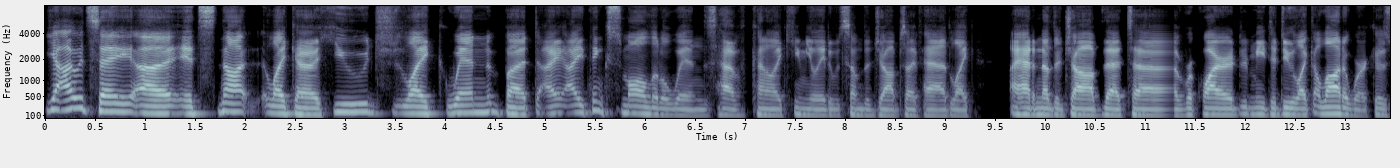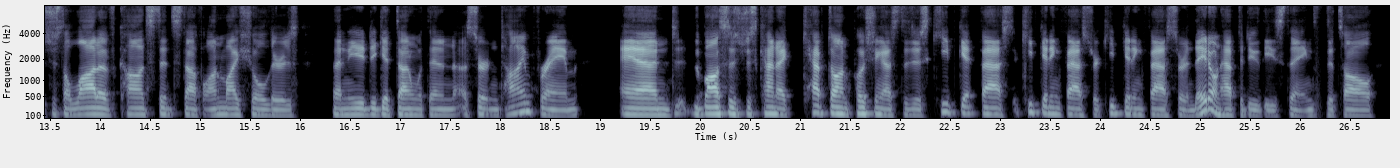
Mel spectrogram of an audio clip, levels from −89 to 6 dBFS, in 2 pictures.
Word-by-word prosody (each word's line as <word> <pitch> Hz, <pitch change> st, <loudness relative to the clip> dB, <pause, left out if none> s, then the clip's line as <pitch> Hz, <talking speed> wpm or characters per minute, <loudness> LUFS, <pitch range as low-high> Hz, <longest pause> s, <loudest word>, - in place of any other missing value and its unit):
Yeah, 210 Hz, +2 st, +2 dB
I 210 Hz, +3 st, +6 dB
would 240 Hz, -4 st, -1 dB
say, 175 Hz, -2 st, +5 dB
uh, 140 Hz, -1 st, +7 dB
it's 135 Hz, 0 st, +3 dB
not, 170 Hz, -1 st, +4 dB, 0.2 s
like, 140 Hz, -2 st, +1 dB
a 120 Hz, -2 st, +5 dB
huge, 160 Hz, 0 st, -5 dB
like, 135 Hz, -1 st, +2 dB
win, 150 Hz, +2 st, 0 dB
but 125 Hz, -2 st, +1 dB
I 140 Hz, +3 st, +1 dB
I 150 Hz, -, -1 dB
think 160 Hz, +1 st, -6 dB
small 140 Hz, -3 st, 0 dB
little 115 Hz, -3 st, -6 dB
wins 105 Hz, -1 st, -7 dB
have 105 Hz, -3 st, -2 dB
kinda, 115 Hz, -2 st, -5 dB
like, 110 Hz, -1 st, -4 dB
accumulated 110 Hz, -2 st, -6 dB
with 105 Hz, 0 st, -9 dB
some 120 Hz, -1 st, -4 dB
of 110 Hz, -, -12 dB
the 105 Hz, -, -10 dB
jobs 105 Hz, 0 st, -5 dB
I've 105 Hz, -1 st, -6 dB
had, 105 Hz, -1 st, -1 dB
like, 100 Hz, -2 st, -5 dB, 0.3 s
I -, -, +4 dB
had 120 Hz, -1 st, +7 dB
another 115 Hz, -1 st, -1 dB
job 110 Hz, 0 st, +3 dB
that, 110 Hz, -2 st, +1 dB
uh, 105 Hz, -1 st, +1 dB
required 120 Hz, +1 st, +2 dB
me 125 Hz, 0 st, -1 dB
to 120 Hz, -, -5 dB
do, 120 Hz, +1 st, -1 dB
like, 115 Hz, -1 st, -1 dB
a 145 Hz, -, -5 dB
lot 130 Hz, 0 st, +5 dB
of 120 Hz, -, -2 dB
work, 105 Hz, -3 st, -9 dB
it 115 Hz, -, -6 dB
was 105 Hz, -2 st, -8 dB
just 120 Hz, -, -5 dB
a 115 Hz, -, -6 dB
lot 120 Hz, +2 st, +2 dB
of 115 Hz, -2 st, -3 dB
constant 120 Hz, -1 st, -4 dB
stuff 110 Hz, -3 st, -4 dB
on 110 Hz, +2 st, -7 dB
my 115 Hz, -1 st, -2 dB
shoulders 105 Hz, -2 st, -8 dB, 0.3 s
that 115 Hz, -1 st, -4 dB
needed 115 Hz, 0 st, -1 dB
to 115 Hz, -, -2 dB
get 110 Hz, -1 st, -5 dB
done 115 Hz, -1 st, -1 dB
within 110 Hz, 0 st, -8 dB
a 115 Hz, -, -12 dB
certain 110 Hz, -4 st, -5 dB
timeframe, 110 Hz, -9 st, -3 dB, 0.4 s
and 115 Hz, -3 st, +5 dB
the 120 Hz, -, -9 dB
bosses 130 Hz, 0 st, +2 dB
just 130 Hz, 0 st, -3 dB
kinda 130 Hz, -5 st, +2 dB, 0.2 s
kept 145 Hz, -3 st, 0 dB
on 130 Hz, -4 st, +1 dB
pushing 130 Hz, -2 st, -4 dB
us 105 Hz, -1 st, -2 dB
to 115 Hz, -, -13 dB
just 110 Hz, -1 st, -5 dB
keep 160 Hz, -2 st, -9 dB
get 135 Hz, -3 st, -1 dB
fast 120 Hz, -4 st, +2 dB
keep 160 Hz, -1 st, -9 dB
getting 130 Hz, -4 st, -1 dB
faster, 110 Hz, -2 st, -1 dB
keep 135 Hz, +6 st, -13 dB
getting 115 Hz, -4 st, -4 dB
faster, 110 Hz, -1 st, 0 dB
and 100 Hz, -1 st, -9 dB
they -, -, +4 dB
don't -, -, +1 dB
have 110 Hz, -1 st, 0 dB
to -, -, -15 dB
do 105 Hz, -3 st, -8 dB
these 95 Hz, -1 st, -6 dB
things, 105 Hz, -2 st, -7 dB
it's 110 Hz, -1 st, -9 dB
all, 100 Hz, -2 st, -3 dB
115 Hz, 215 wpm, -24 LUFS, 110-135 Hz, 0.4 s, uh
